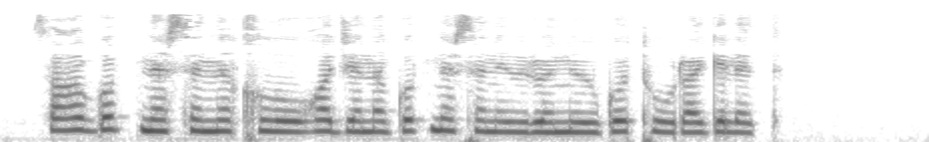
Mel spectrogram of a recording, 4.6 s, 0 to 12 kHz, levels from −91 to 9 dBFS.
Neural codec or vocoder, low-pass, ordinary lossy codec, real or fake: none; 10.8 kHz; MP3, 32 kbps; real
